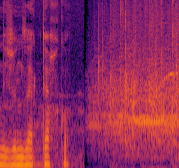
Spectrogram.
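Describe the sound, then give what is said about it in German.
Theatre audience applause and a standing ovation after a performance, a dense, steady patter of clapping that takes over after a second of talk at the start, with a faint sustained tone running through it. “Nach der Vorstellung gibt es Applaus und Standing Ovations.”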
